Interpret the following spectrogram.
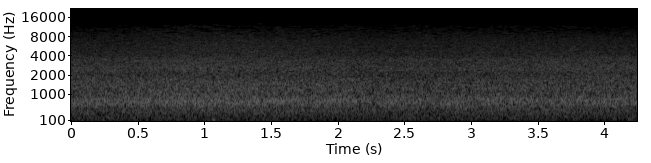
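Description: Steady stadium background noise under a football broadcast: an even, unbroken hum with no distinct events.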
